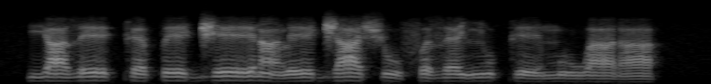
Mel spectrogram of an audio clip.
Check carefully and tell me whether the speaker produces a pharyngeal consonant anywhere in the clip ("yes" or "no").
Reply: no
